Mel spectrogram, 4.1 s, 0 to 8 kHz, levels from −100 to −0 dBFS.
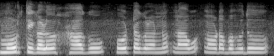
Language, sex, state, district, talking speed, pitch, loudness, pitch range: Kannada, male, Karnataka, Bangalore, 75 wpm, 215 Hz, -17 LUFS, 210-225 Hz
